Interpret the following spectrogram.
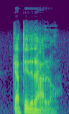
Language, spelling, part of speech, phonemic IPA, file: Occitan, catedrala, noun, /kateˈðɾalo/, LL-Q942602-catedrala.wav
- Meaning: cathedral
